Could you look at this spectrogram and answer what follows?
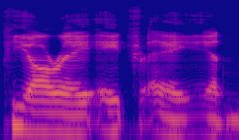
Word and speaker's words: Praha: And so this explains why, for instance, Prague is spelled with an H in Czech. That in German the city is called Prague with a G at the end, but it's Praha in Czech.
